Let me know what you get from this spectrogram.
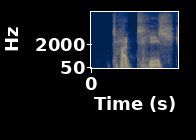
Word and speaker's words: Tatis: Tatis Jr. is how you say it.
